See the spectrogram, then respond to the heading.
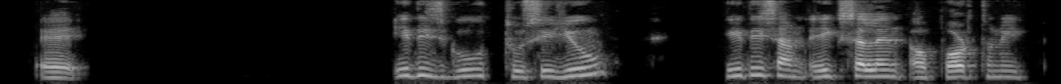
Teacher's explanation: Exclamatory sentence, falling intonation.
